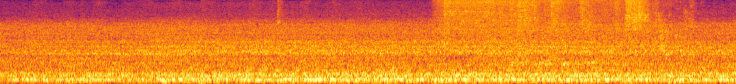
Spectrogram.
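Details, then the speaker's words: Newly installed kitchen range hood exhaust fan, replacing an old one, first run: soft, steady airy whoosh with a low hum underneath, no rattles or scraping; quiet and healthy, normal fan operation. "Oh, that's nice. I could sleep with this on."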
